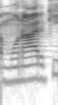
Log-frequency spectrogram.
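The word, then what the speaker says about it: monarchy: मोनार्की आप यहाँ पढ़ेंगे, मोनार्ची नहीं मोनार्की पढ़ेंगे, क्योंकि एच साइलेंट रहता है, ठीक है ना।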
